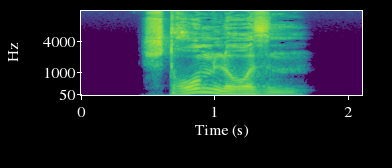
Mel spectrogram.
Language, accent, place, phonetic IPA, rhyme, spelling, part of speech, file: German, Germany, Berlin, [ˈʃtʁoːmˌloːzm̩], -oːmloːzm̩, stromlosem, adjective, De-stromlosem.ogg
- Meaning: strong dative masculine/neuter singular of stromlos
